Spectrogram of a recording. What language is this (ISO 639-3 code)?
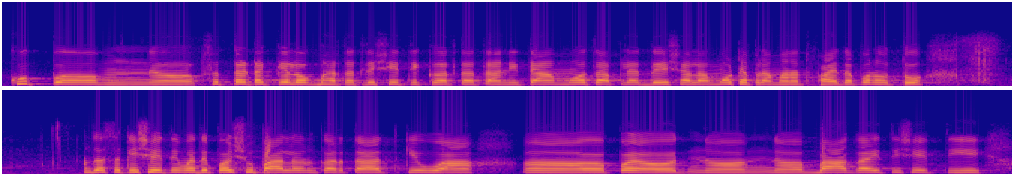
mar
